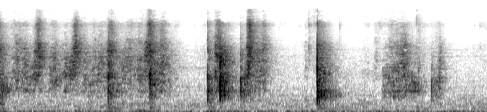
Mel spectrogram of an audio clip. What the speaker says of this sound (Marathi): आता हे चांगलं आपण मिक्स करून घेऊ. फेटून घ्यायचं चांगलं.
